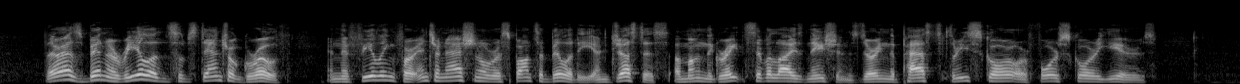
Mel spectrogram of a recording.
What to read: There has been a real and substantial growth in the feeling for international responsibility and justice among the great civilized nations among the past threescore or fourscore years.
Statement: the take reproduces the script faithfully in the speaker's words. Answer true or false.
false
